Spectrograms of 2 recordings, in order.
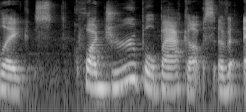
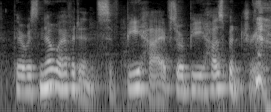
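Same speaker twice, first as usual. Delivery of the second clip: put-on sultry voice, quieter; 5 dB quieter than usual. Retelling a show scene, quoting Marita's line in an imitated sultry voice. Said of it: "almost, like, sultry".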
